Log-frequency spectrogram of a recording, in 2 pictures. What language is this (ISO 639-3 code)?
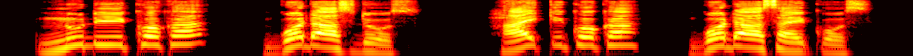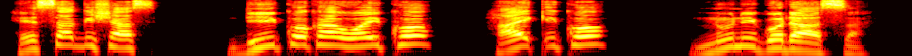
gmv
